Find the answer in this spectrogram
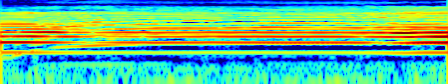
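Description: A steady electronic tone held at one pitch with a stack of overtones. A second tone slides upward beneath it in the first half second, then levels off. It has the clean sound of a sound effect laid over the video.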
